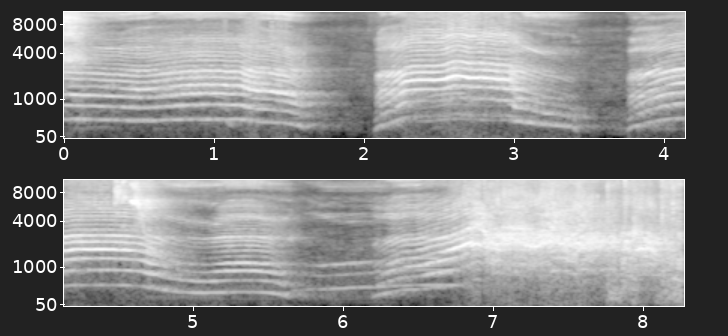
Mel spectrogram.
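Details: Angry cat caterwauling loudly: three long, arched, wailing yowls that swell and sag in pitch, separated by short silences, ending in a harsh, raspy hiss-like yowl.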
